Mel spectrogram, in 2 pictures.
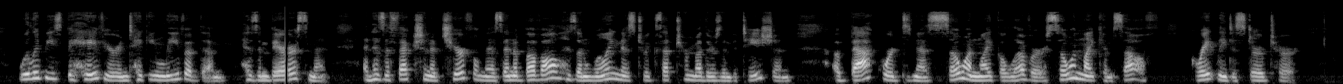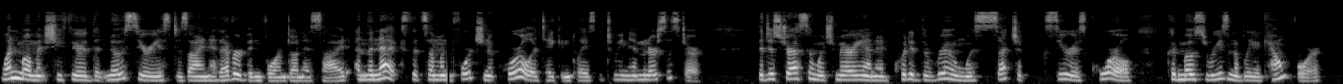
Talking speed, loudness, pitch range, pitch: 190 wpm, -19 LUFS, 185-230 Hz, 205 Hz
